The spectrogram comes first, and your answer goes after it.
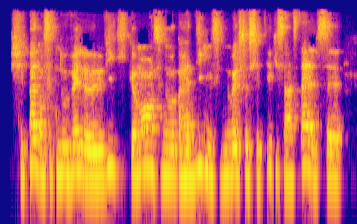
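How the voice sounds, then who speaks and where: A woman's fairly low, monotone voice with flat intonation. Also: fairly quick pace. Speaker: energy healing practitioner. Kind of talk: live interview, spiritual talk. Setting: live video interview. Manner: hesitant, many repeated words.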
